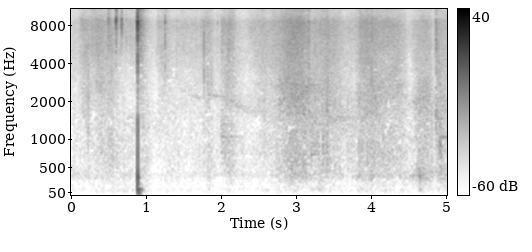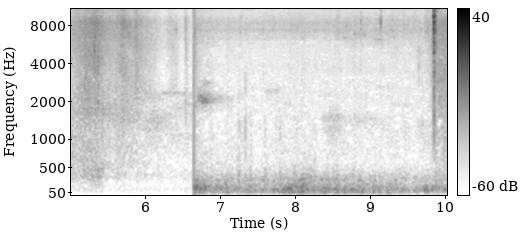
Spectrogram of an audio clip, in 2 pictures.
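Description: Low rumble of distant thunder setting in abruptly about two-thirds of the way through and carrying on. Before it there is one sharp click about a second in and faint rustling while twigs are loaded into a wood stove.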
